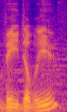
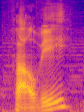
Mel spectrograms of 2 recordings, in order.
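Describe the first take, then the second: First: The letters are named with English letter sounds. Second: The letters are named with German letter sounds. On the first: The speaker calls it wrong. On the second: The speaker calls it right.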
